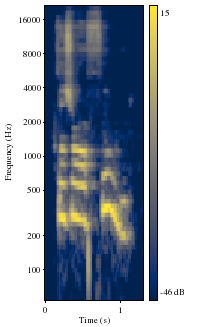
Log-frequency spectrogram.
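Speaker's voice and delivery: put-on high, video game NPC girl voice.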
